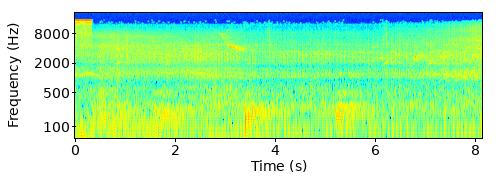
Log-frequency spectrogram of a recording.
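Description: Bajaj Pulsar motorcycle's single-cylinder engine running low as the bike slows and stops, then ticking over at idle. Its note steps up briefly a couple of times, about three and a half and five seconds in.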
